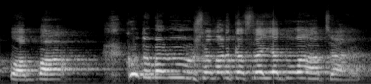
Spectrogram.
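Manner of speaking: high, loud plaintive call; crying out. Retold or imitated. Son at his father's grave calling to him, loud lament.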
